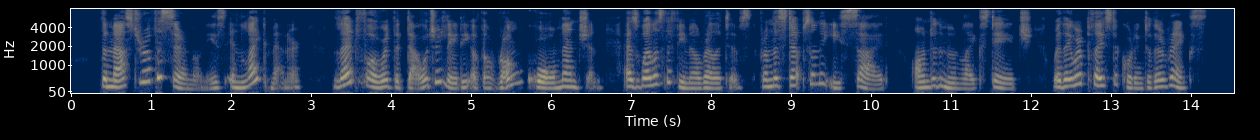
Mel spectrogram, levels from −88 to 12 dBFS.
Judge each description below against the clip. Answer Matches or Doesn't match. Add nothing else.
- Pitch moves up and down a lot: Matches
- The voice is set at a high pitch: Matches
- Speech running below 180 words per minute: Doesn't match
